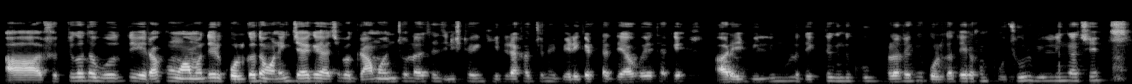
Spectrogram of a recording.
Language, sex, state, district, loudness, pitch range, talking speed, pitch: Bengali, male, West Bengal, North 24 Parganas, -18 LUFS, 135-180 Hz, 190 wpm, 155 Hz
